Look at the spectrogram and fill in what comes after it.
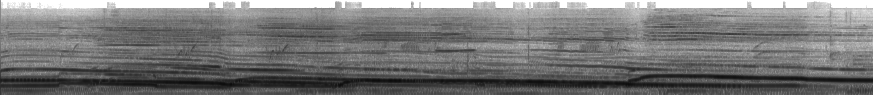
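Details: Wolves howling together: several long, smooth, overlapping howls that slide up and down and cross one another, each held for seconds, over a steady low musical drone.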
